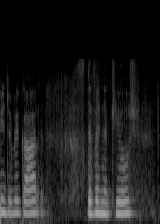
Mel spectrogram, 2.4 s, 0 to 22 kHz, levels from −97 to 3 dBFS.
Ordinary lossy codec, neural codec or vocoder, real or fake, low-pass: MP3, 64 kbps; codec, 16 kHz in and 24 kHz out, 0.4 kbps, LongCat-Audio-Codec, fine tuned four codebook decoder; fake; 7.2 kHz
